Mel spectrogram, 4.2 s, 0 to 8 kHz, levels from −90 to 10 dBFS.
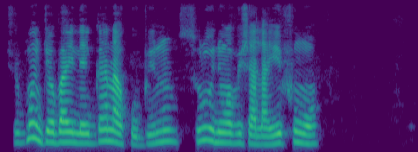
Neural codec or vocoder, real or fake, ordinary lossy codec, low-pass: none; real; none; 7.2 kHz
